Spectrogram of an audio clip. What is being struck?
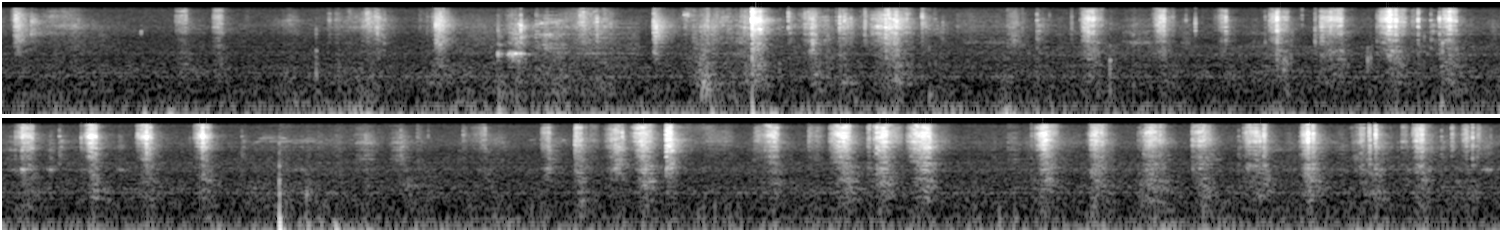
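Solid carved wooden panel worked with a hand carving tool.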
